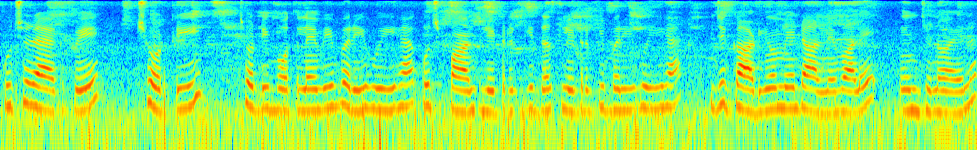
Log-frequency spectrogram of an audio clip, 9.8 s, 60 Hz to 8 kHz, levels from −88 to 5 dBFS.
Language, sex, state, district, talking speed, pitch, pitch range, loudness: Hindi, female, Punjab, Pathankot, 170 wpm, 225 Hz, 215-240 Hz, -18 LUFS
